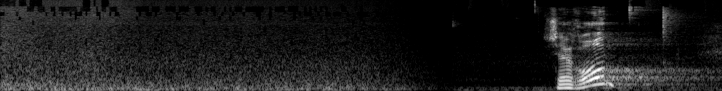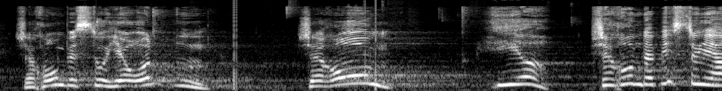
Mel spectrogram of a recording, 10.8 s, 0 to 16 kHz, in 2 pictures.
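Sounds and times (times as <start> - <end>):
strong wind roaring across open water: 0.0 - 3.3
speech: 4.1 - 4.8, 5.5 - 8.5, 9.1 - 10.8.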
